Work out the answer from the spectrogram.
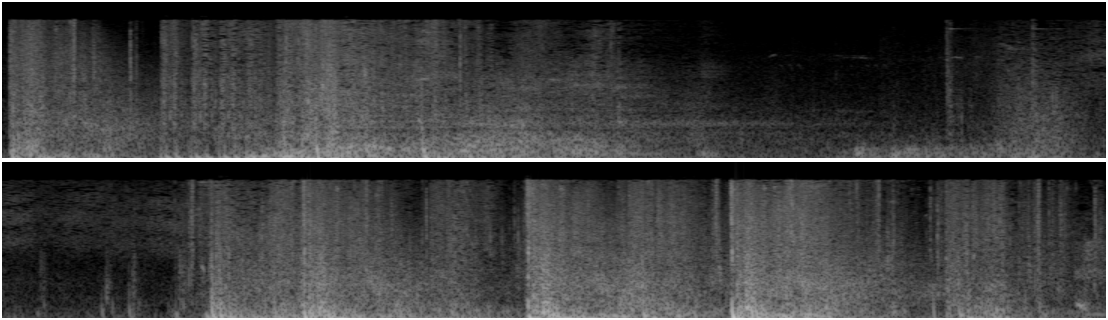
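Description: Rapid gunfire in a shooting video game, with dense volleys of crackling shots that stay loud, thin out briefly in the middle, then return in heavy sustained bursts toward the end.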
